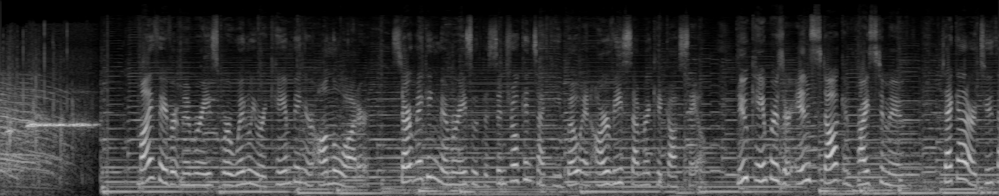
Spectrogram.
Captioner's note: applause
